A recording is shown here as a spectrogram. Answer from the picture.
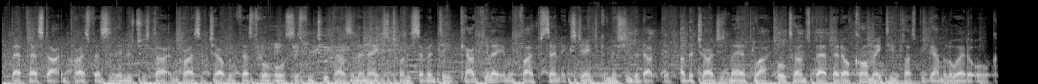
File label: Legals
